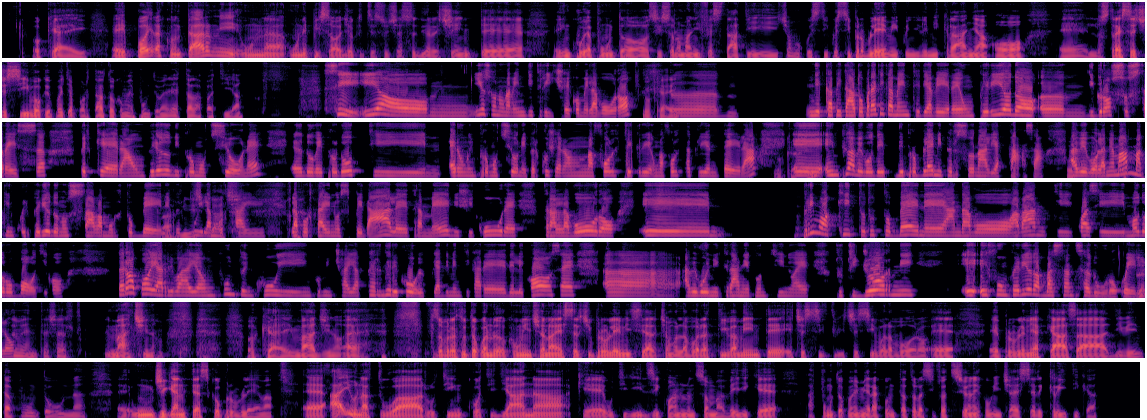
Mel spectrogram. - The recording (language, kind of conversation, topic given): Italian, podcast, Come gestisci lo stress nella vita di tutti i giorni?
- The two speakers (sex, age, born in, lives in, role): female, 55-59, Italy, Italy, guest; male, 40-44, Italy, Italy, host
- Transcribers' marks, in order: "diciamo" said as "ciamo"; other background noise; tapping; breath; "acchito" said as "acchitto"; breath; chuckle; "diciamo" said as "ciamo"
